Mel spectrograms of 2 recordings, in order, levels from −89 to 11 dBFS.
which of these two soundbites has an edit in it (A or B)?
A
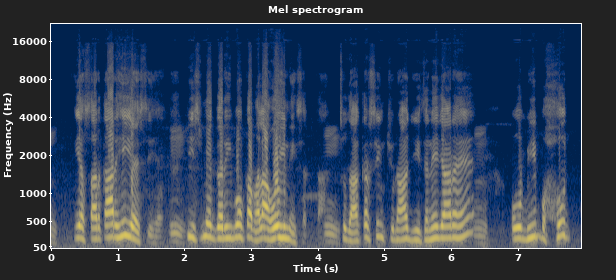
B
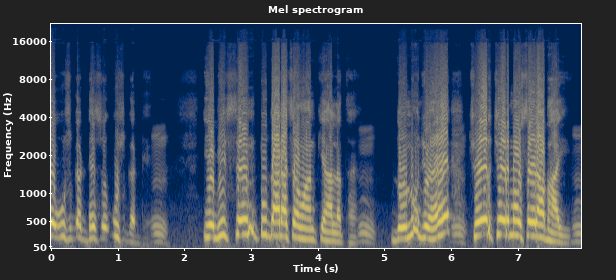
A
